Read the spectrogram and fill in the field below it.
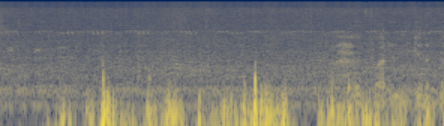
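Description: Bees buzzing around a beehive while a new beekeeper fits a feeder, a close, fluctuating insect drone with irregular louder swells and a faint higher whine.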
